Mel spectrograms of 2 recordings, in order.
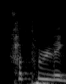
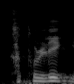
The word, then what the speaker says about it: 가톨릭: 부탁할 일이 있으시면 은 카플링 이라고 하시지 마시고 가톨릭이 라고 하면은 좋아하실 것입니다 영어가 시 발음 이어서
